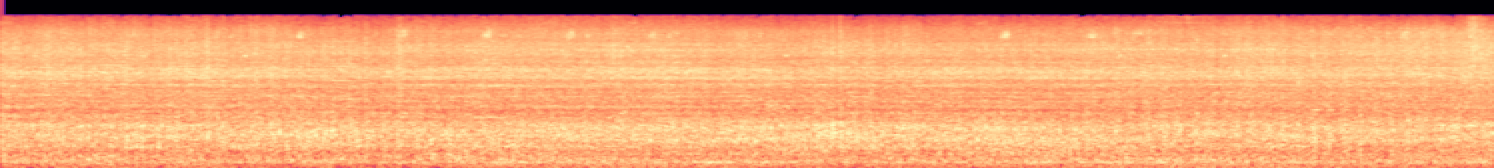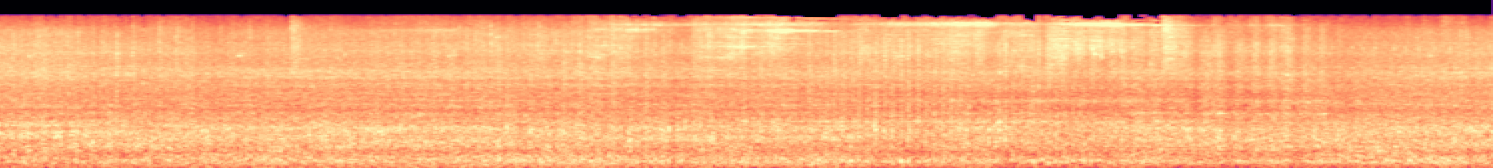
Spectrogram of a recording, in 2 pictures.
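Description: Freight train of covered hopper cars rolling steadily past, a continuous rumble of steel wheels on the rails.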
